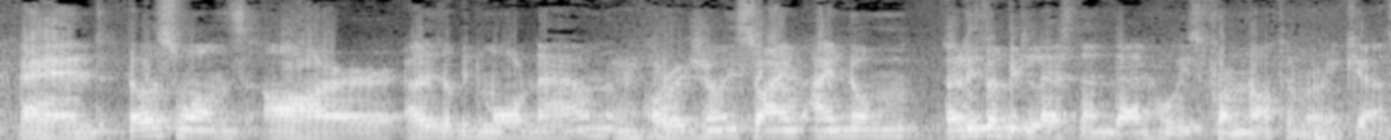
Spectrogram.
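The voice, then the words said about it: European accent. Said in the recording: “I'm from Europe, as you can hear with my accent.”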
